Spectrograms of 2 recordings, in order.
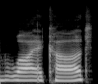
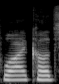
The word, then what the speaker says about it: Wirecard: The documentary is called Scandal, Bringing Down Wirecard. And yes, the German pronunciation is deliberate. It is spelt that way.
